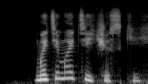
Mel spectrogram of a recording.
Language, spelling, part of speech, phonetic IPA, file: Russian, математический, adjective, [mətʲɪmɐˈtʲit͡ɕɪskʲɪj], Ru-математический.ogg
- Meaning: mathematical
